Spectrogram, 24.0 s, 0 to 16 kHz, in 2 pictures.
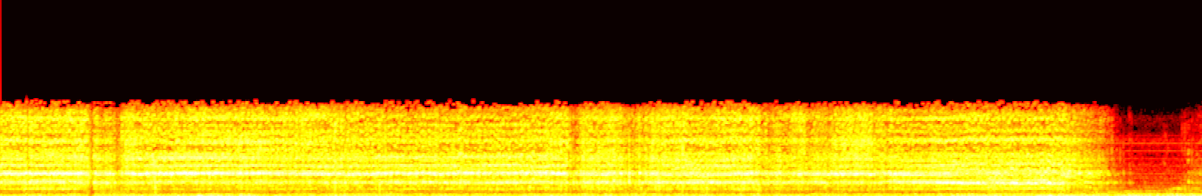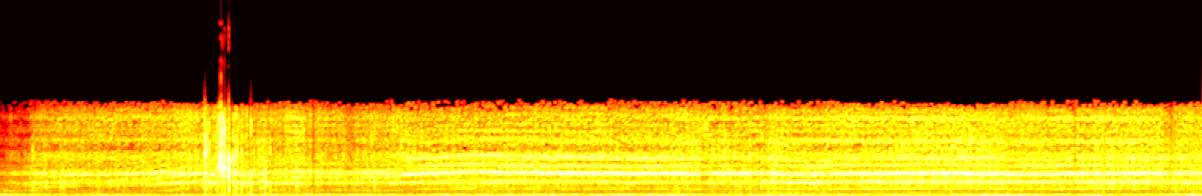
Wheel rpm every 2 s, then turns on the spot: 170, 170, 160, 160, 160, 60, 110, 140, 160, 160, 170, 170.
10-12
